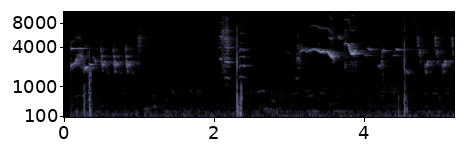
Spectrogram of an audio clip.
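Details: Oriental magpie-robin from Pidie, Aceh, singing in search of a rival to compete with: high chirps and rapid trills, a sharp whistled note around the middle, sparse phrases separated by pauses, low hum beneath.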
